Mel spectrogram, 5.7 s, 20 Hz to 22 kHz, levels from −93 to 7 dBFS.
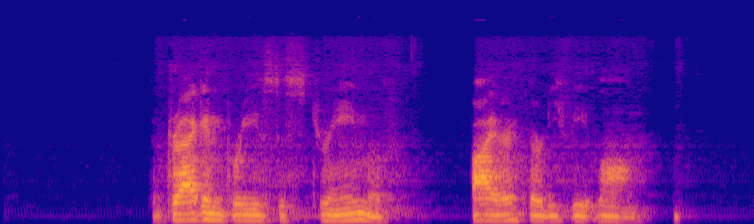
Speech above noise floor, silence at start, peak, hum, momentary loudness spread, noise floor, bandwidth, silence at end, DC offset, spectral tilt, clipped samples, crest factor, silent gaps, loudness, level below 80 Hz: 60 dB; 1.15 s; -2 dBFS; none; 16 LU; -80 dBFS; 11 kHz; 0.55 s; under 0.1%; -8 dB/octave; under 0.1%; 20 dB; none; -21 LUFS; -56 dBFS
